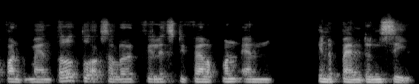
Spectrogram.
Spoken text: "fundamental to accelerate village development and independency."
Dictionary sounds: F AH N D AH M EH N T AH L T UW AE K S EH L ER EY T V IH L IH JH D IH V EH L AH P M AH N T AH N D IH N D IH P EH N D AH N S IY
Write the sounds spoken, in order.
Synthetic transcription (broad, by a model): F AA N D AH M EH N T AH L T UW AE K S EH L ER EY T F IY L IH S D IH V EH L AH P M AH N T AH N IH N D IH P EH N D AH N S IY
